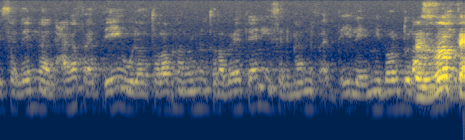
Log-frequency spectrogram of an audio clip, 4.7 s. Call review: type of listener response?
taking over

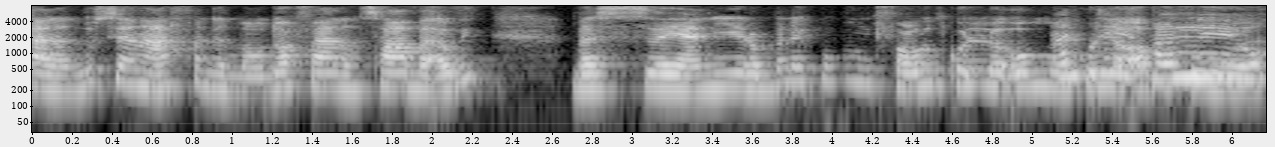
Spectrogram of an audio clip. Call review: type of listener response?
taking over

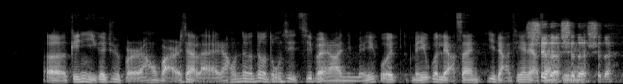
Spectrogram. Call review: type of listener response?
taking over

